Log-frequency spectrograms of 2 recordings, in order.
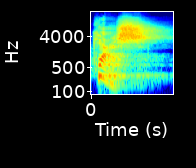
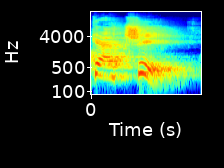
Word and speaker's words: cache: ক্যাশে, অনেকেই উচ্চারণ করে ক্যাশে বা ক্যাচে, দুটোই ভুল উচ্চারণ। ক্যাচেও নয়, ক্যাশেও নয়, ক্যাশ, ক্যাশ।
